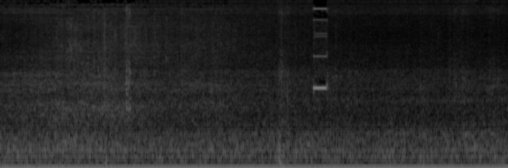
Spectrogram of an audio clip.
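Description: Steady low hum of a parked police patrol car's idling engine, with one short electronic beep about five seconds in.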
